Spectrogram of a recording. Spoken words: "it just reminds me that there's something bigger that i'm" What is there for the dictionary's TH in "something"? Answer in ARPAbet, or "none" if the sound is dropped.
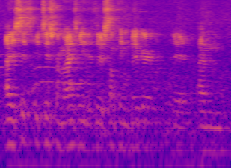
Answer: TH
